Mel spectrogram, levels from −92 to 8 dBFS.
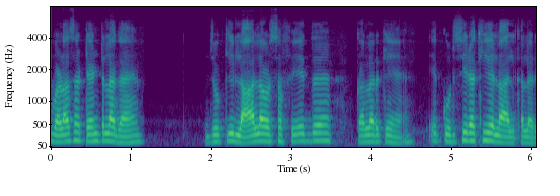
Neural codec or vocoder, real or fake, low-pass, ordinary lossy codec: codec, 16 kHz, 16 kbps, FunCodec, trained on LibriTTS, 50 frames a second; fake; none; none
